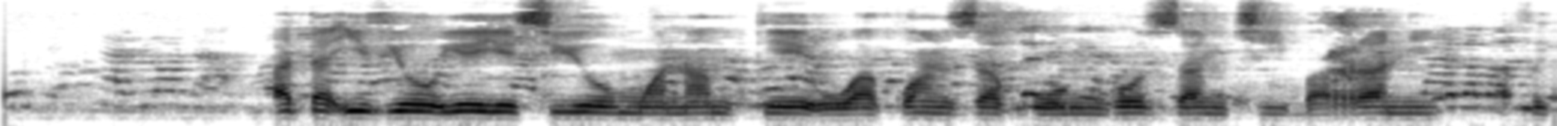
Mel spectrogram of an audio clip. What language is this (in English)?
Swahili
